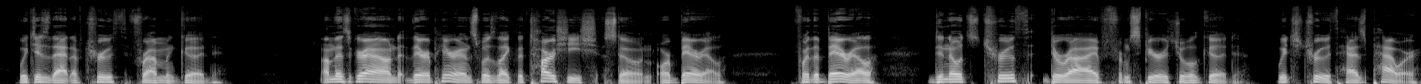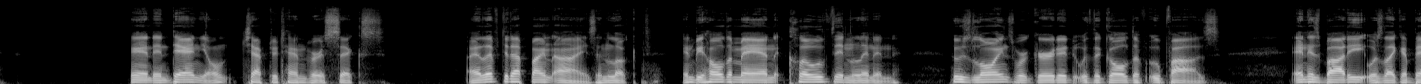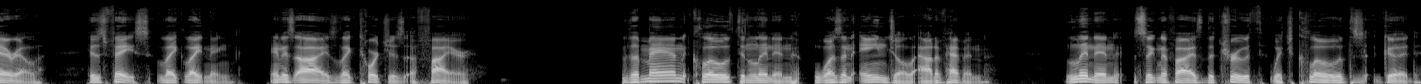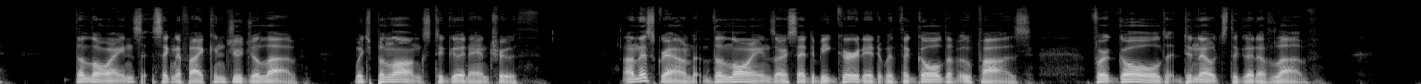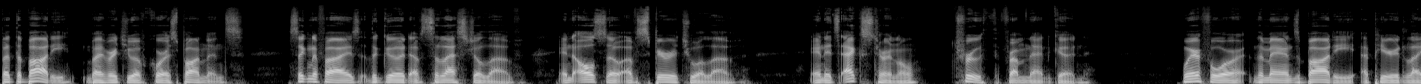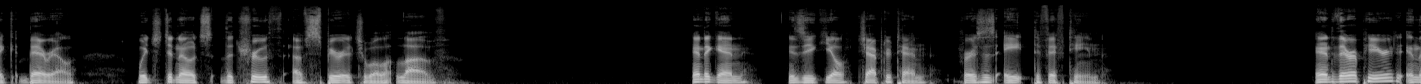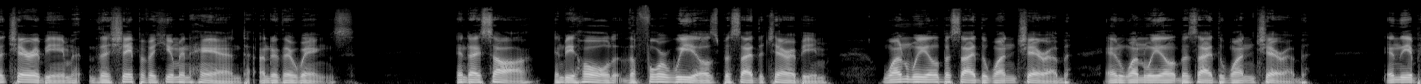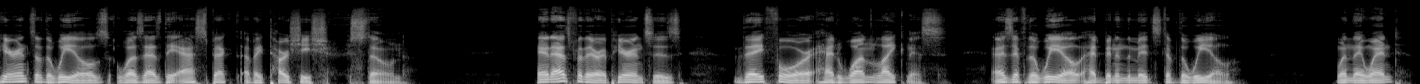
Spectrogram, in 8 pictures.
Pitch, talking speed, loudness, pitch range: 95 Hz, 135 wpm, -18 LUFS, 85-105 Hz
